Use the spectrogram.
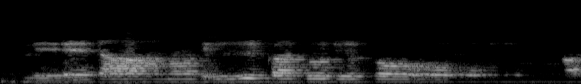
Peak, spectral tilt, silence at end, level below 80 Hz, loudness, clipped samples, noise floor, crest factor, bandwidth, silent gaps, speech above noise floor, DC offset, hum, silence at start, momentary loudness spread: -14 dBFS; -4 dB/octave; 0 s; -66 dBFS; -31 LUFS; under 0.1%; -58 dBFS; 18 dB; 4.6 kHz; none; 27 dB; under 0.1%; none; 0.1 s; 14 LU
